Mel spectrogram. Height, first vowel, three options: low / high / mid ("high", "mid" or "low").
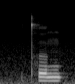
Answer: mid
